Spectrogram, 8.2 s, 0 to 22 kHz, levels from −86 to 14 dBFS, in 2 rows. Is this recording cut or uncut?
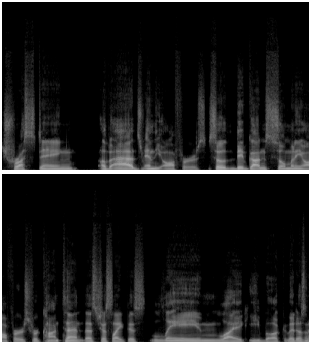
uncut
